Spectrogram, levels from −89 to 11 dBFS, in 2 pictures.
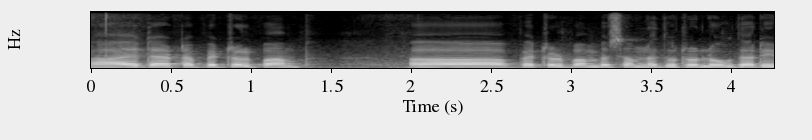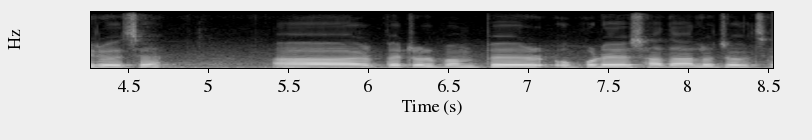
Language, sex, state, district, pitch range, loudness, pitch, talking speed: Bengali, male, West Bengal, Paschim Medinipur, 155-175 Hz, -13 LUFS, 165 Hz, 140 wpm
